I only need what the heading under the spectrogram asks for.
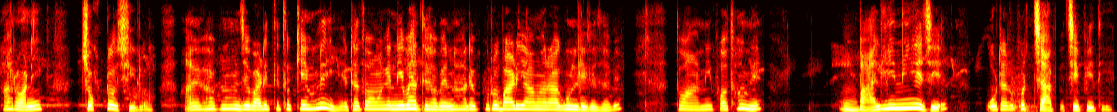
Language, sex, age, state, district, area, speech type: Bengali, female, 18-30, West Bengal, North 24 Parganas, rural, spontaneous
